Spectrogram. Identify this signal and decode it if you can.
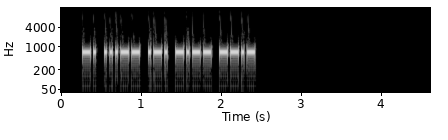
Morse code, heard as a keyed tone, about 34 wpm, 700 Hz. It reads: N3RYQ
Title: USA Call Signs - 5 Characters - Repeated 2x - 35wpm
